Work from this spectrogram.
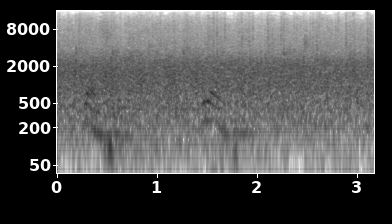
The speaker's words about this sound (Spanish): Qué grande este hombre, ¿no? Se quedaron cortos, aplaudo porque es maravilloso.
